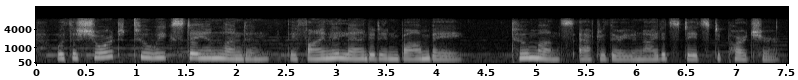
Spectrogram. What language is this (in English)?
English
